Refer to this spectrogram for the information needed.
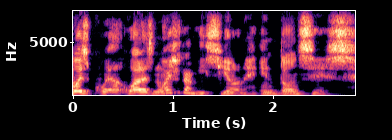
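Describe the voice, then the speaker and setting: Here a man speaks with a non-native accent. His pitch varies in an ordinary way. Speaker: Bible teacher. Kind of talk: online course lecture. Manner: halting.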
